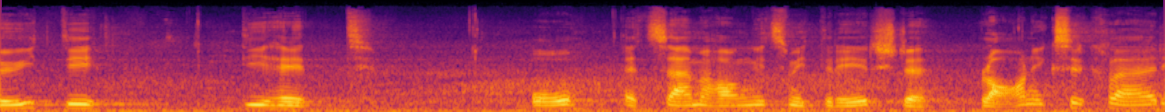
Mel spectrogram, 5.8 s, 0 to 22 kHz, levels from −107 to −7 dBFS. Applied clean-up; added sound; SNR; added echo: none; Aircraft; 14 dB; none.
